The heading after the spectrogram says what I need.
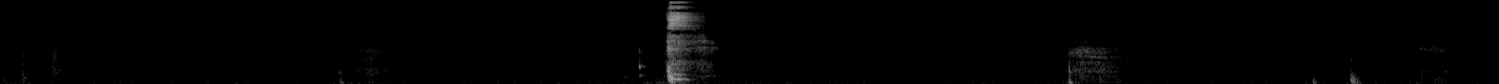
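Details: Girl, one sharp, explosive sneeze with faint breaths and small sounds around it in a quiet room; single sneeze.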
